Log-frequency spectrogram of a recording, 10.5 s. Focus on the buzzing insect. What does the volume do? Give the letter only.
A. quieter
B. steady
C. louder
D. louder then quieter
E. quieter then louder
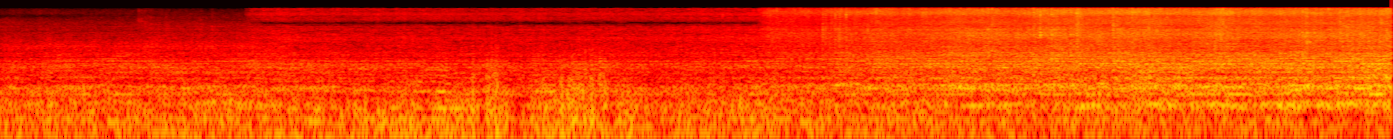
C.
